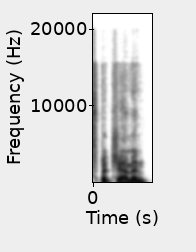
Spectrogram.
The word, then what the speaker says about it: Spaceman: Spaceman, but it's actually pronounced Spaceman.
